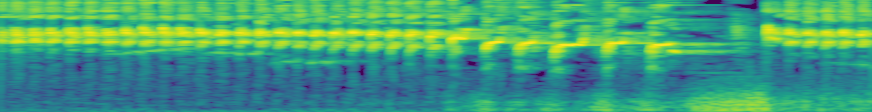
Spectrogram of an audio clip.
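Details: Long rapid volley of high, evenly pulsed notes from a competition-winning white-rumped shama, about six per second. It runs into clipped whistles and a renewed fast burst, with some low rumbling noise.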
